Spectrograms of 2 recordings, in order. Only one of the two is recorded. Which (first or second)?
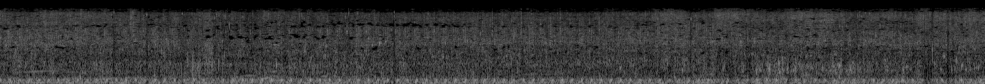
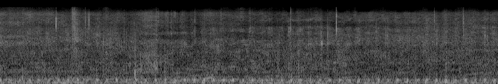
first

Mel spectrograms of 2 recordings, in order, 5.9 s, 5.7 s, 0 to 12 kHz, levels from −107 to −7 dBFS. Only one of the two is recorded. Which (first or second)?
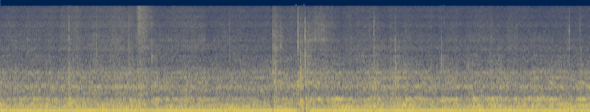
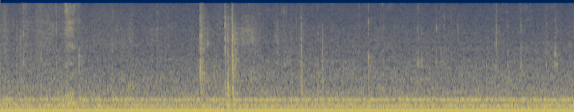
second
